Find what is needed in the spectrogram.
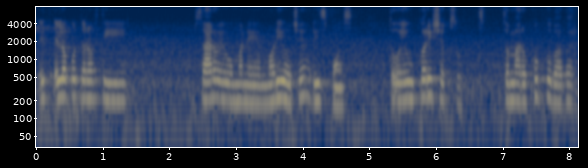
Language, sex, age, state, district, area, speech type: Gujarati, female, 30-45, Gujarat, Rajkot, rural, spontaneous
